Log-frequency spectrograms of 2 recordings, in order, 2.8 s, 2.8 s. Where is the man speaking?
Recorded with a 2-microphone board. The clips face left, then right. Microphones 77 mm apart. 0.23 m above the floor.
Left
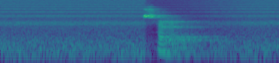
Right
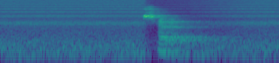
20° left (ahead or behind), 1.7 m.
